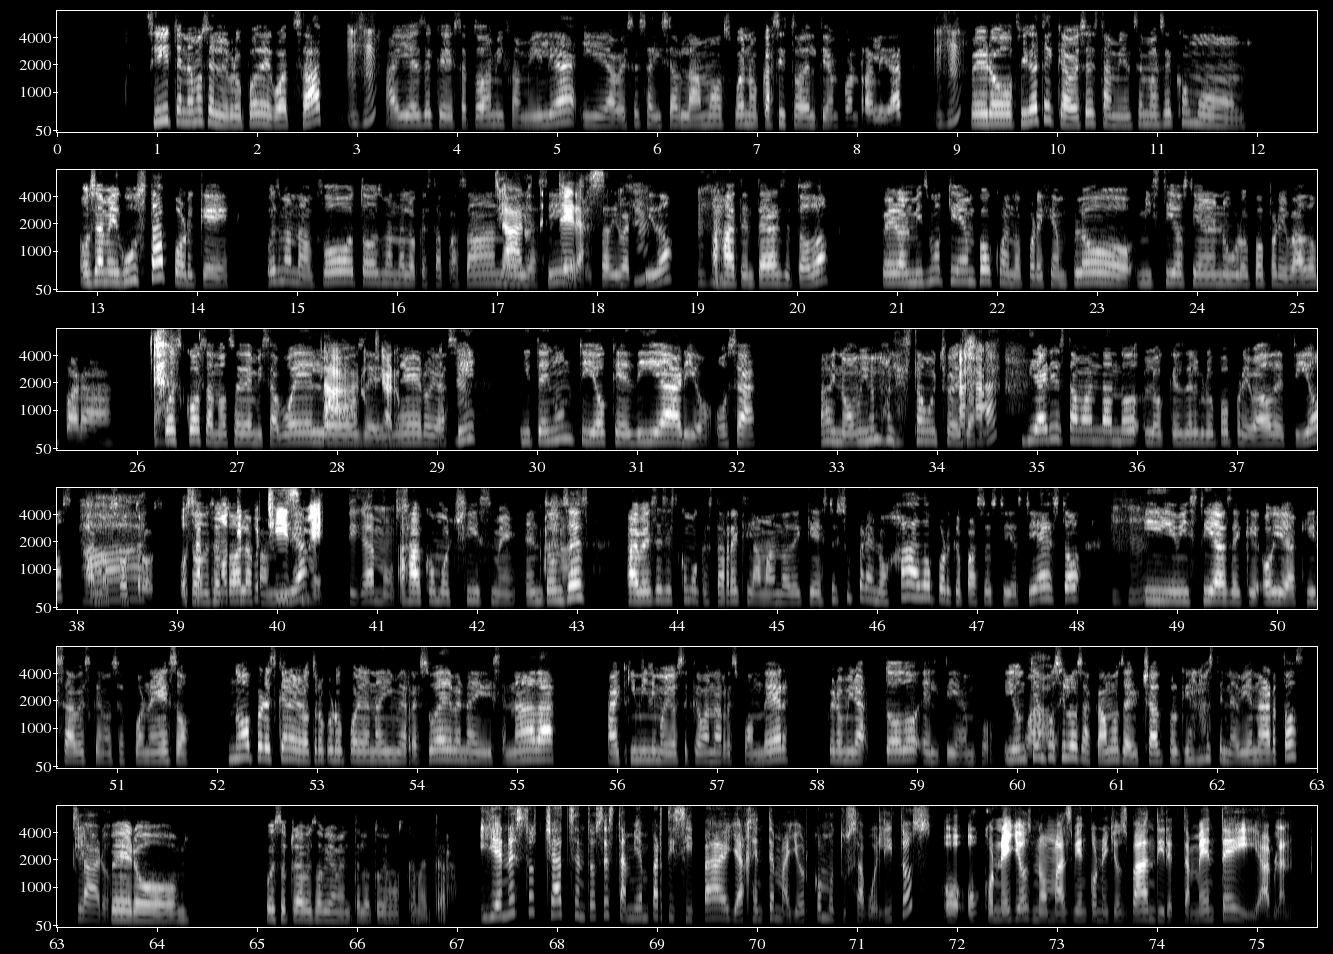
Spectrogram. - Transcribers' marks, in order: tapping; chuckle; chuckle; chuckle; other background noise
- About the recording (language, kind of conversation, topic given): Spanish, podcast, ¿Cómo solucionas los malentendidos que surgen en un chat?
